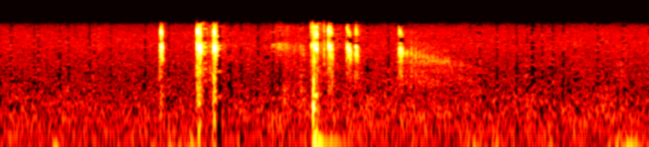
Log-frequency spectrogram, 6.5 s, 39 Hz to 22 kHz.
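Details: Garden dormouse alarm call, recorded 3 April 2021: a burst of sharp, high clicking chirps, some doubled, scattered over a few seconds, then a single fainter chirp, all against a low steady hiss.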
